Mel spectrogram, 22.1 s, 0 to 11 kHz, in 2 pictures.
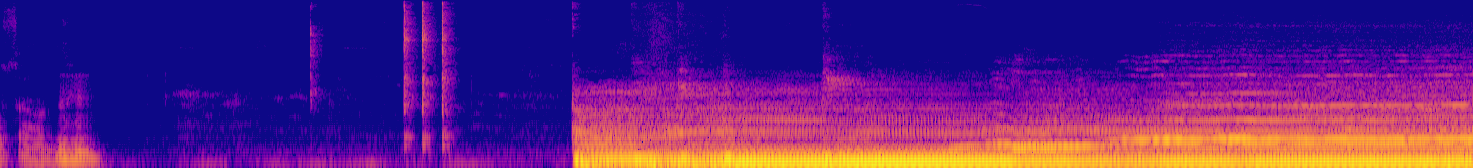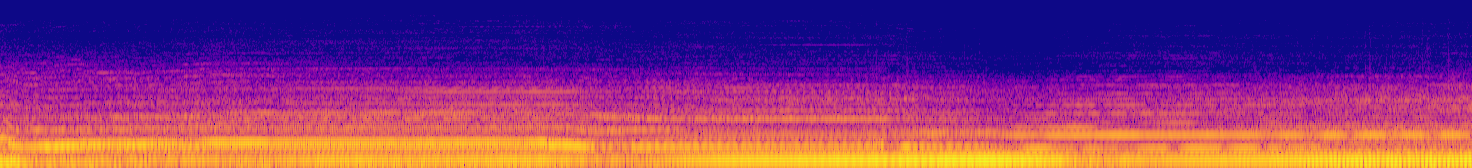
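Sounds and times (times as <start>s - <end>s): higher sliding synth tone: 4.3s - 22.0s
low synthesizer drone: 4.3s - 22.0s.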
